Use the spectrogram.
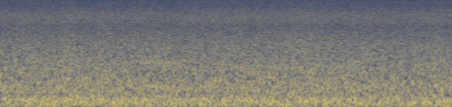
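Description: Niagara Falls waterfall heard from a tour boat, a loud steady roar of crashing water filling the whole clip with no voices.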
